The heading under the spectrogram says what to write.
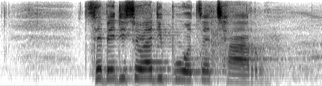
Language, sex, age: Southern Sotho, female, 23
